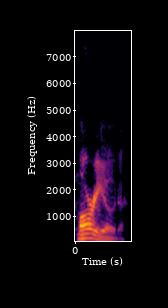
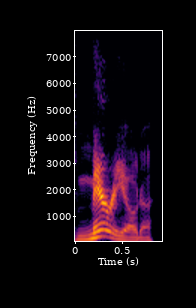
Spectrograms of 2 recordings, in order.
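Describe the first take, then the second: First: The first syllable sounds like 'mar'. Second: The first syllable sounds like 'mare'. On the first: This version does not bother the person named. The speaker calls it right. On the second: This version bothers the person named. The speaker calls it wrong. "What what he is bothered by is"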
